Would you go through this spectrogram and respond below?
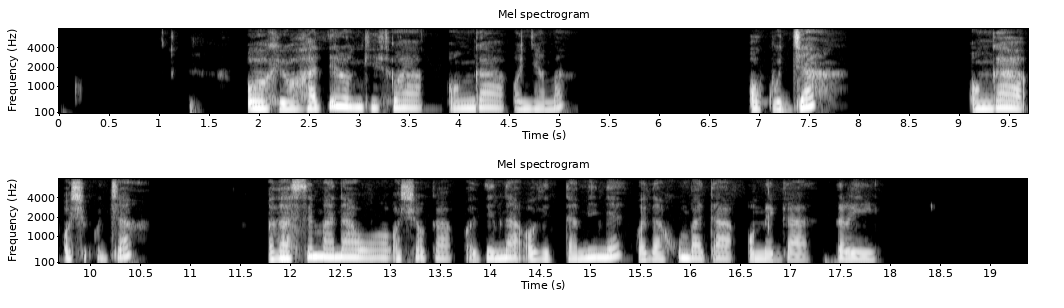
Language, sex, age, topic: Oshiwambo, female, 25-35, agriculture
